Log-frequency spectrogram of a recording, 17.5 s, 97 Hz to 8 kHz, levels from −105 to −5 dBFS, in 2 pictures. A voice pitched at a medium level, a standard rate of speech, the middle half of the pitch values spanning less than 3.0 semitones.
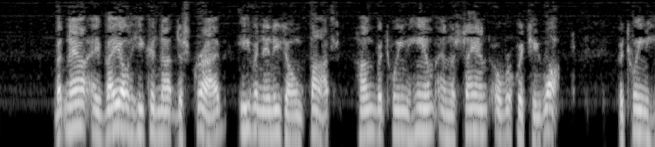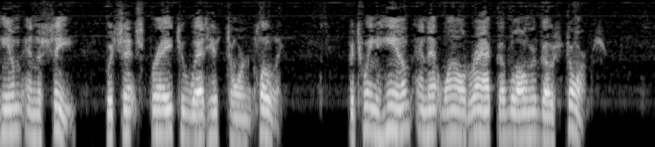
Yes: medium, 145 Hz; average, 160 wpm; narrow, 2.5 semitones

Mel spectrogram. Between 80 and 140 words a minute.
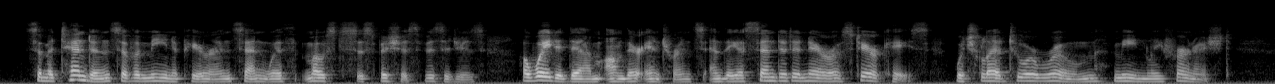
Yes: slow, 135 wpm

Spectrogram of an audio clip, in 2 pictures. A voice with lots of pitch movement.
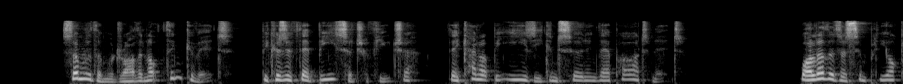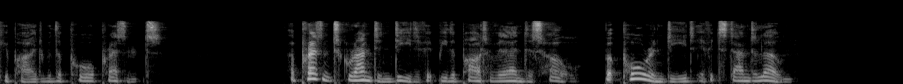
Yes: wide, 6.2 semitones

